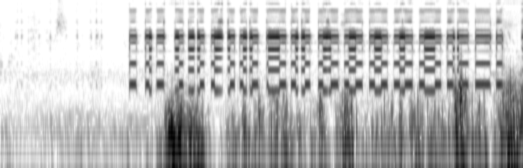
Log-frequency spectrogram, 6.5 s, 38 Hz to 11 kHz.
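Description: XP Deus II metal detector sounding its target tone as a coin is passed over the coil: a high, warbling beep that starts about one and a half seconds in and steps rapidly up and down in pitch, signalling a target that reads 78 on the screen. Low rumbling knocks sit under it, loudest about two seconds in.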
